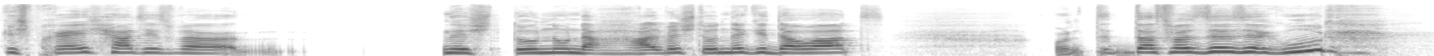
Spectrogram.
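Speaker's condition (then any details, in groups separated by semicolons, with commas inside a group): Down syndrome; young woman aged 20; mother present as assistant, helps when stuck or question not understood; cannot speak freely very well, read prepared question aloud at Wahlkampfarena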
